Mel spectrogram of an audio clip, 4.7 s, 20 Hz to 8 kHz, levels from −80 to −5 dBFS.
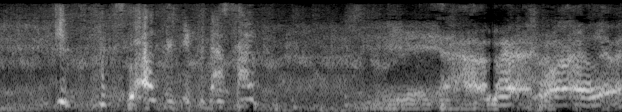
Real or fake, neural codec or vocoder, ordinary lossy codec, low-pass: fake; codec, 24 kHz, 1.5 kbps, HILCodec; MP3, 32 kbps; 7.2 kHz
